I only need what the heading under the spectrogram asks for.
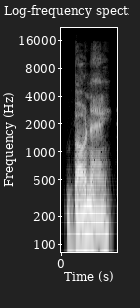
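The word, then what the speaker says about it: Bonnet: Ramsey anyway um okay Bonet in Charles Bonet syndrome is pronounced Bonet and it is when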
